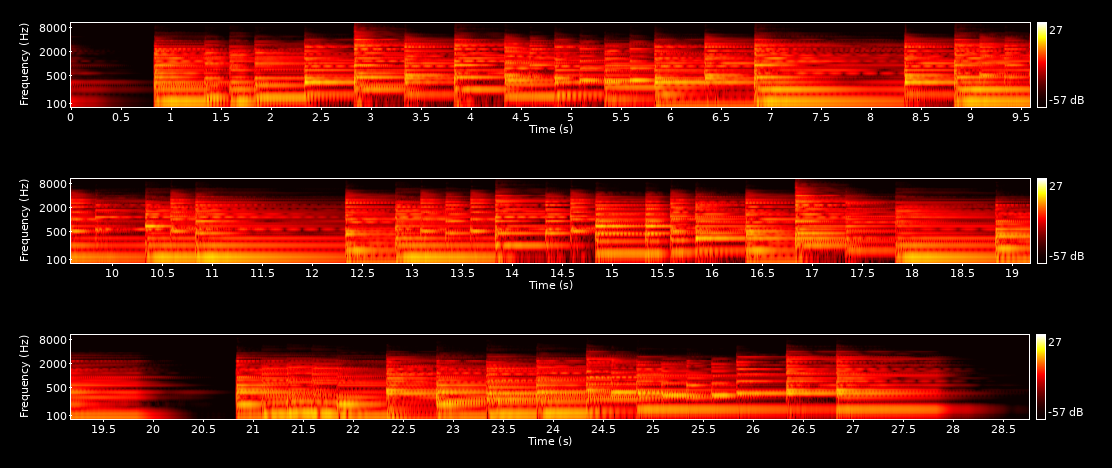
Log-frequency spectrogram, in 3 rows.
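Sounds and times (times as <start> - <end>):
fast piano playing: 0.9 - 19.9, 20.9 - 28.0.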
